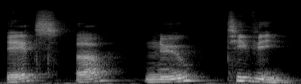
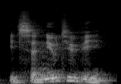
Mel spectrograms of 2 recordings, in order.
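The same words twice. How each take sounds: First: Slow, careful It's a new T V; slow model. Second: Said in the usual way. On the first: Shown as a demonstration. Teacher drilling the phrase slowly, then normal. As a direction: pace it out for learners. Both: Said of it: "a gente diz é uma nova T V".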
